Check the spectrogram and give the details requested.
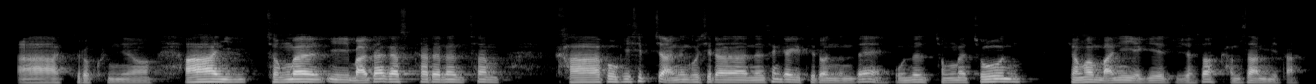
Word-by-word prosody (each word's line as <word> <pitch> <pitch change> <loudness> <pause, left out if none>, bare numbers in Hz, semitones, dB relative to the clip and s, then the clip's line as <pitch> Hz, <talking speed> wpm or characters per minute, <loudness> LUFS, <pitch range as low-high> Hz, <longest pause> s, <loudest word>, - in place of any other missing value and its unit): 아 80 +1 -1
그렇군요. 80 0 -8 0.3
아 120 +4 +8
이 115 -1 -1 0.2
정말 120 +1 +5
이 110 -3 -3
마다가스카르는 120 +1 +2
참 115 -3 -3 0.6
가 110 +2 +2
보기 125 -1 -1
쉽지 140 +4 -3
않은 110 +3 0
곳이라는 105 -2 0
생각이 115 -3 -2
들었는데 95 +6 -4
오늘 105 +2 -4
정말 100 +1 -4
좋은 125 +2 +1 0.5
경험 110 +1 +1
많이 100 +2 0
얘기해 90 0 -5
주셔서 85 +7 -5
감사합니다. 85 -3 -5
110 Hz, 260 characters per minute, -22 LUFS, 95-120 Hz, 0.6 s, 아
